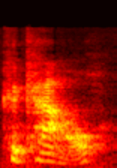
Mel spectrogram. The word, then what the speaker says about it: cacao: This is all, I guess it's not even cocoa, it's cacao. Did I say it wrong?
